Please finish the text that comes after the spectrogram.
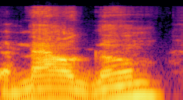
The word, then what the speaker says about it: amalgam: Amalgam, maybe. Amalgam? No, hold on. Is it? I think I threw in an extra syllable there. I think it's amalgam.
